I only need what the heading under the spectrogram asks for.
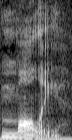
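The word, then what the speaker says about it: Mhaili: say it out loud it is pronounced like Molly and I've been using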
